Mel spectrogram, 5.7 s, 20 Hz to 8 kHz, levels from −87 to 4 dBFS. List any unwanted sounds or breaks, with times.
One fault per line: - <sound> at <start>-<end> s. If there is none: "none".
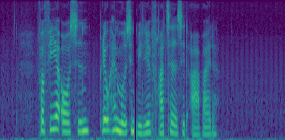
- dropout at 2.7-2.7 s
